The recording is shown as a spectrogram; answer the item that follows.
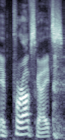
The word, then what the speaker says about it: perovskites: If I can pronounce it, that is. Yeah, perovskites.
